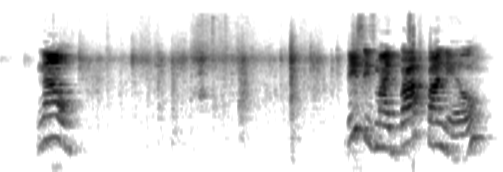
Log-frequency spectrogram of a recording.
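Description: Paper rustles and slides as a sheet is laid down.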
